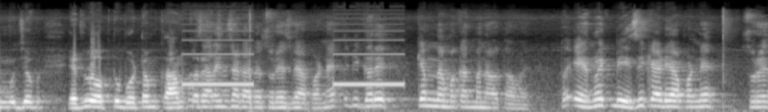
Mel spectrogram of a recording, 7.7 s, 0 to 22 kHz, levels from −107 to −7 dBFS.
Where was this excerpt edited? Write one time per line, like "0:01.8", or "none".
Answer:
0:02.1
0:03.6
